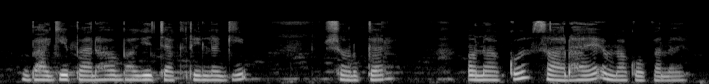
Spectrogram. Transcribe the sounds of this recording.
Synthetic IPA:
bʱaːɡepaɾabʱaːɡet͡ʃakɾiləɡi | ʃɔɾkəɾ | ɔnakosaːɾʱaemakokənaj

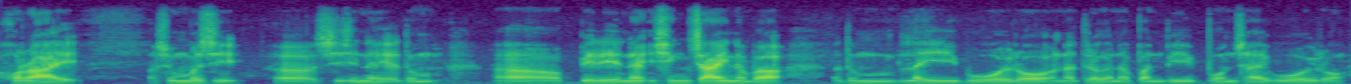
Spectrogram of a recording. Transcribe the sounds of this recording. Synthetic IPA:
hoɾaj | ɐsumbɐsi | sizinɐjɐdum | peɾenɐʔisiŋt͡ʃajnɐbɐːdumlɐjbuojɾonɐtɾɐɡɐnɐpɐnbibonsajbuojɾo

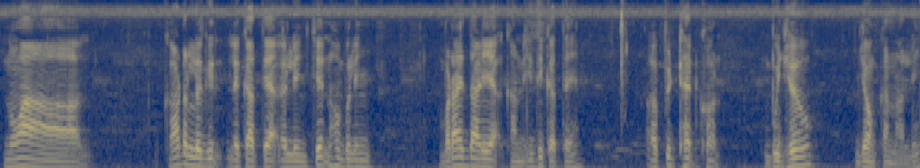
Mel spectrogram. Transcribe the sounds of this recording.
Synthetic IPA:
nɔwa | kaɽləɡit̪̚ˀlɛkat̪ɛjaʔəliɲt͡ʃət̪̚ɦɔbəliɲ | baɽajd̪aɽɛja̰ʔkanid̪ikat̪ɛ | əpiʈʰɛt̪̚kʰɔt̪̚ | bud͡ʒʱəw | d͡ʒɔŋkanaliɲ

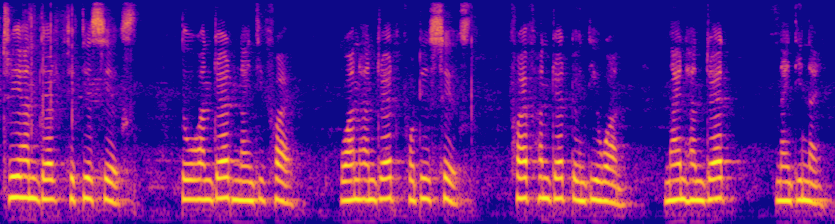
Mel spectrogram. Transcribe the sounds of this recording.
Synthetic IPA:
t̪ʰɾiɦandɾed̚pʰipʰtisiks | tuɦʌndɾednajntipʰajb̚ | wanɦandɾed̚pʰɔɾtisiks | pʰajbʰhandɾed̚tːwentiwanː | ajnɦandɾed̚ | najntinajn

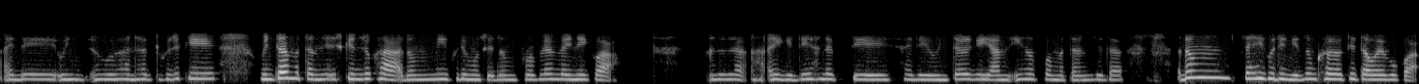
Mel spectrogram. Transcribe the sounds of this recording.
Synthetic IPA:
a̰jdiinɦanɦakːiɦuzikːiwintɐɾmɐtɐmziskinzokʰɾaːdɔmːikʰudiŋmaksiɐdumpɾoblemlɐjnajkwa | ɐdudɐɐ̰jɡidiɦandɐk̚tiajdiwintɐɾɡijamʔiŋak̚pɐmɐtɐmzidɐːdɔmt͡ʃɐɦikʰudiŋɡidumkʰɾaɡak̚titawajbɔka̰

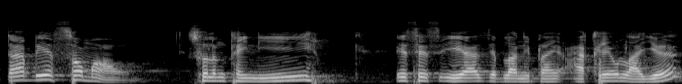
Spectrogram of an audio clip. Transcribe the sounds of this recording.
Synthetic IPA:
tabesɔmaw | solɯŋtʰajni | eseseazeblanipɾajakʰajawlajɯ

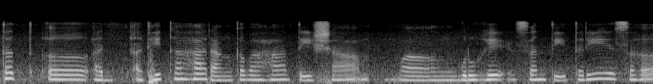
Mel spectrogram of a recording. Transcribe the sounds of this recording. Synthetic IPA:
t̪ɐt̪ | ɐd̪ʱikaɦaɾaŋkɐʋaːɦat̪eɕa | ɡɾuɦesɐnt̪it̪ɐɾisɐɦə

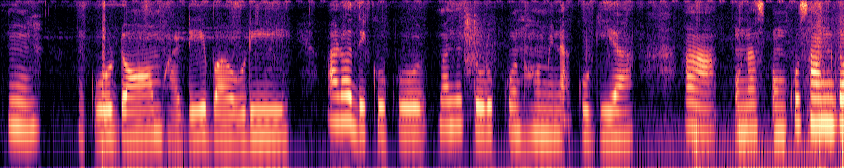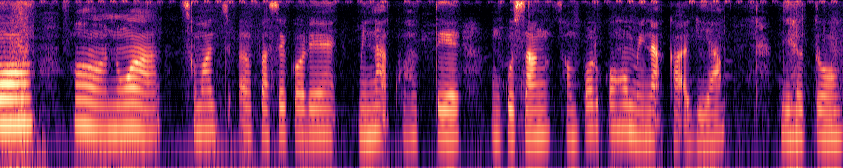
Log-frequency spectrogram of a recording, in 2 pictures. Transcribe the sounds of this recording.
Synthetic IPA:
uŋkuɖɔmɦaɖibawɽiaɾɔd̪ikukumad͡ʒɛt̪uɽukːunɦɔ̃mɛna̰ʔkuɡɛjaaunasuŋkusaŋd̪ɔ | hɔ̃nɔwa | sɔmad͡ʒpasɛkɔɾɛ | mɛnaʔkuɦɔt̪ɛɾuŋkusaŋsɔmpɔɾkɔɦɔ̃mɛna̰ʔka̰ʔɡɛjad͡ʒɛɦut̪u

